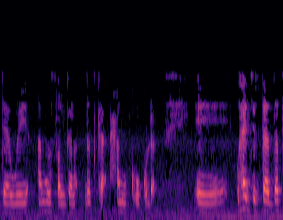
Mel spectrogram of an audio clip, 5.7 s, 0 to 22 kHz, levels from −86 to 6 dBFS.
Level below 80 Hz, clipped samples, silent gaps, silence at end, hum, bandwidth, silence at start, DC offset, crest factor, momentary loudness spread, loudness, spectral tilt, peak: -62 dBFS; under 0.1%; none; 0 s; none; 5.8 kHz; 0.05 s; under 0.1%; 22 dB; 15 LU; -34 LUFS; -1.5 dB/octave; -12 dBFS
